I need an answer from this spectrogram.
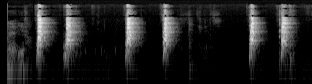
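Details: Puppy giving six short, sharp, high yaps, mostly in pairs about half a second apart, with pauses of over a second between pairs; a faint low rumble comes just before the first yap.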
